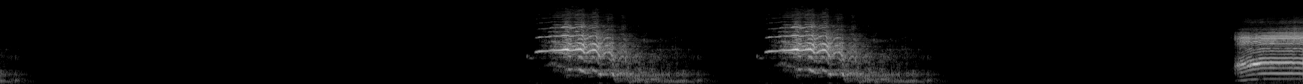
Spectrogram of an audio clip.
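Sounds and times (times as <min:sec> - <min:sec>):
horse whinnying: 0:05.3 - 0:07.0, 0:07.6 - 0:09.4.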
